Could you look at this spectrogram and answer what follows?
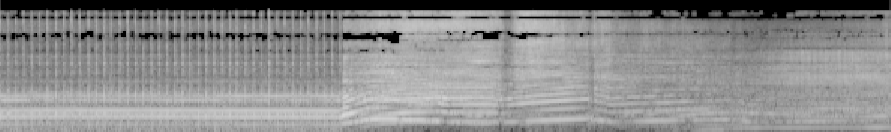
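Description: A race car engine held at a steady high rev. About three seconds in it jumps in loudness, and its revs swing up and down sharply a couple of times as the sound fades away. A second, lower engine note runs steadily near the end.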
